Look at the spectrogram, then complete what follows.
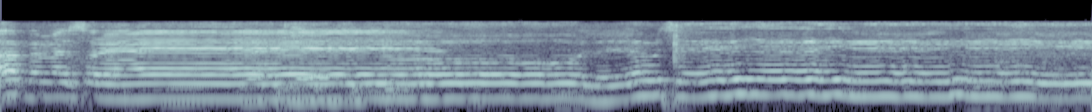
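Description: Male voices chanting with long held notes. The pitch steps up about four and a half seconds in.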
